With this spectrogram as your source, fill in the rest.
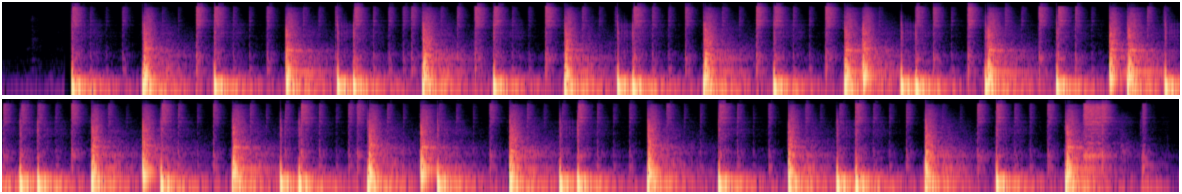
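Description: A drum kit plays a steady, driving sixteenth-note disco groove with a regular kick pulse and busy hi-hat subdivisions, loud and continuous with a few fills.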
